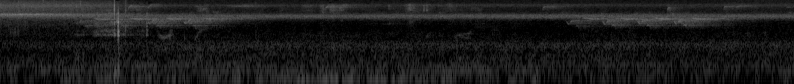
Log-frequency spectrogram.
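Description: Night ambience beside a swamp river: a steady high insect trill, with short chirping calls about a second in and again around six seconds, over a low rumble.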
